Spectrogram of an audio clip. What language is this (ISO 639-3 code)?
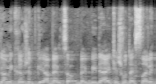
heb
